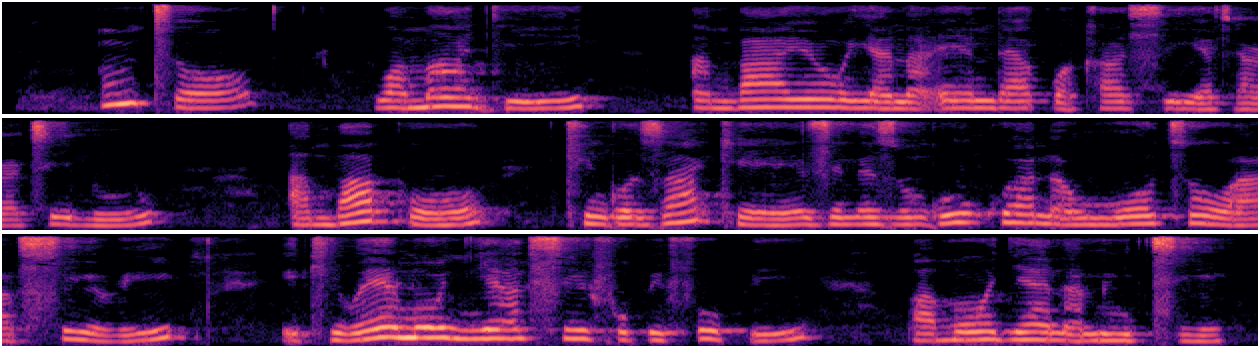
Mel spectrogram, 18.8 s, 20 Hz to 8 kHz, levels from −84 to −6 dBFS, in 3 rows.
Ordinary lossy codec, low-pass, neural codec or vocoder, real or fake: MP3, 48 kbps; 7.2 kHz; codec, 16 kHz, 4 kbps, FreqCodec, larger model; fake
